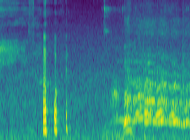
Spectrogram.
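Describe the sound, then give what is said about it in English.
One of a couple of attack dogs guarding a property fires off three sharp, quick barks, then breaks into a higher, wavering whine and yelp that carries on steadily to the end. “Now, there's a couple of mouthy attack dogs guarding the place.”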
